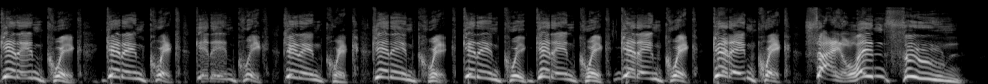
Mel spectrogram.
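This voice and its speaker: The put-on character voice moves at a fairly slow pace. Its pitch is high. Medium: voice reel. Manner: repetitive, varied takes.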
